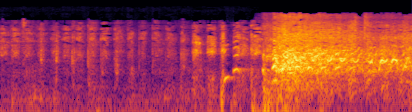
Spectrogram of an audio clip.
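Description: A person laughing hard, building up about three seconds in and loudest over the last two seconds. Before that, a quick run of light clicks and crunches as a puppy works at scattered dry kibble and a steel bowl.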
